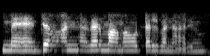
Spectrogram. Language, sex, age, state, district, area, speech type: Hindi, female, 18-30, Rajasthan, Jaipur, rural, conversation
